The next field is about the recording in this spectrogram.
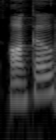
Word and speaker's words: Anko: Anko? – Uh-huh.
